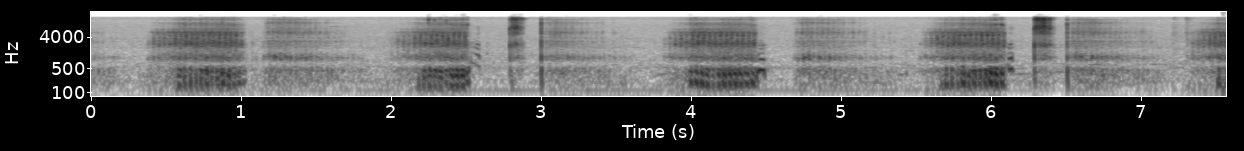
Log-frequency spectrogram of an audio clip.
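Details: Asleep pet cat Sankichi, snoring with regular rough breaths every second and a half, broken twice by brief high thin squeaky sounds between breaths.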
